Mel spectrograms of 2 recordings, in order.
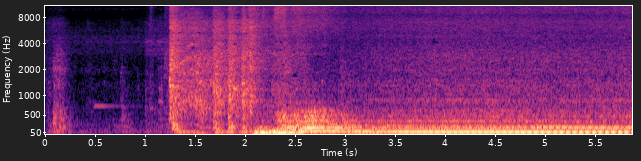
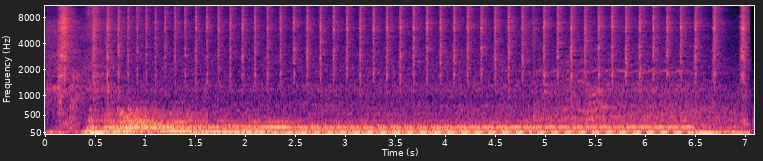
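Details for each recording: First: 2003 Chevrolet Corvette Z06 LS engine after valve spring replacement: starter cranks, engine fires and settles into a steady, even rumble with no ticking; valve train sounds healthy, normal start and idle. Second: 2003 Corvette C5 Z06 LS engine after a valve spring replacement, compression tester stuck in cylinder 8. Runs lumpy with sharp regular snapping ticks, about seven a second, as that cylinder's coil arcs to ground. Misfire from coil arcing.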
